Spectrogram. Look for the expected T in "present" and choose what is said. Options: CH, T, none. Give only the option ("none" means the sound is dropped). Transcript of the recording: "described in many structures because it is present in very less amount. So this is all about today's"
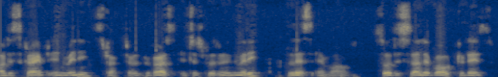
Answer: none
